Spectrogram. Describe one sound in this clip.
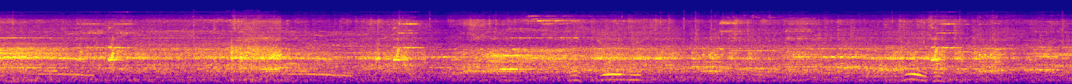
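A slot machine plays loud, busy electronic music and jingles.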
